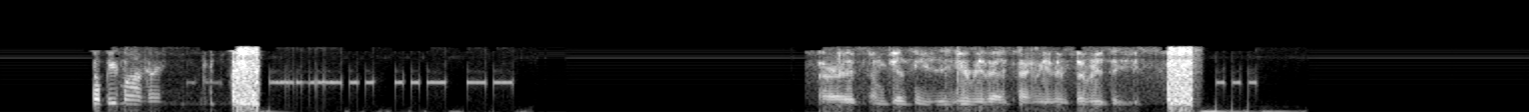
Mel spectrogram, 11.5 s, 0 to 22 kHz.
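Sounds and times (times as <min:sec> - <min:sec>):
speech: 0:00.7 - 0:01.4, 0:06.2 - 0:08.9
burst of radio noise: 0:01.7 - 0:02.0, 0:08.7 - 0:09.1.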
